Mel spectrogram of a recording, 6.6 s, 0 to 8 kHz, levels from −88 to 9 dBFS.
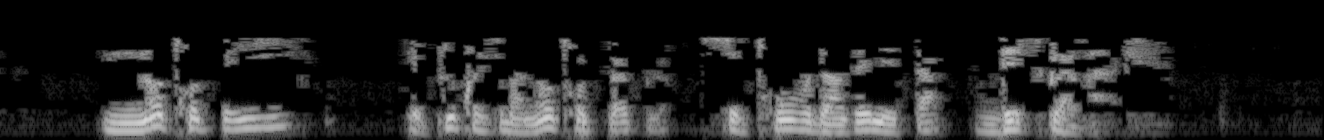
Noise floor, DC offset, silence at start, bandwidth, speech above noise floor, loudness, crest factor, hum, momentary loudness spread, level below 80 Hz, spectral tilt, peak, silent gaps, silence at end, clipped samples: -68 dBFS; under 0.1%; 0.5 s; 3.9 kHz; 50 dB; -19 LUFS; 18 dB; none; 14 LU; -56 dBFS; -11.5 dB/octave; -2 dBFS; none; 0.85 s; under 0.1%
